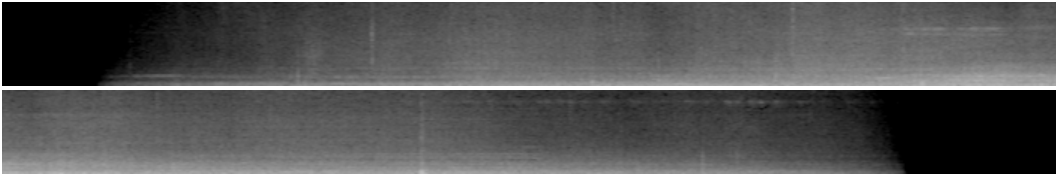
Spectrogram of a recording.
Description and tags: MITSUBISHI IMIEV electric car ACCELERATE into pass by
electric car ACCELERATE
ACCELERATE, car, electric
